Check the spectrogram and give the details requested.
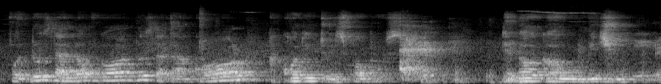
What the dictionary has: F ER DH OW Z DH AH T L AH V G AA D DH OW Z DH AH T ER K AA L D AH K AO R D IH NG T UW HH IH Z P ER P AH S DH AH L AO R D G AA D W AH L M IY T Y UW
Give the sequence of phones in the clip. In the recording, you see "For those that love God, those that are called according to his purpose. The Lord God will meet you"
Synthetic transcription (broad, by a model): F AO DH OW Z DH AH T L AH V G AA D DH OW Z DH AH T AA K AA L AH K AO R D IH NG T UW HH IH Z P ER P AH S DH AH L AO G AA D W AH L M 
